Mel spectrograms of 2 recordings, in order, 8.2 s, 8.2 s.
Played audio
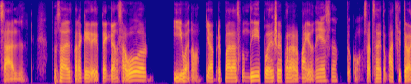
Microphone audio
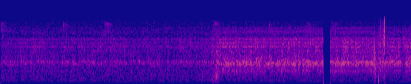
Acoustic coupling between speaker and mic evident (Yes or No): No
